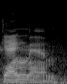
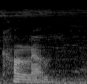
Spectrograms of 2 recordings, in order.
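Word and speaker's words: 강남: An English speaker would see that and say Gangnam, right? Because it's literally the word gang and nam, but it's actually like Gangnam.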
